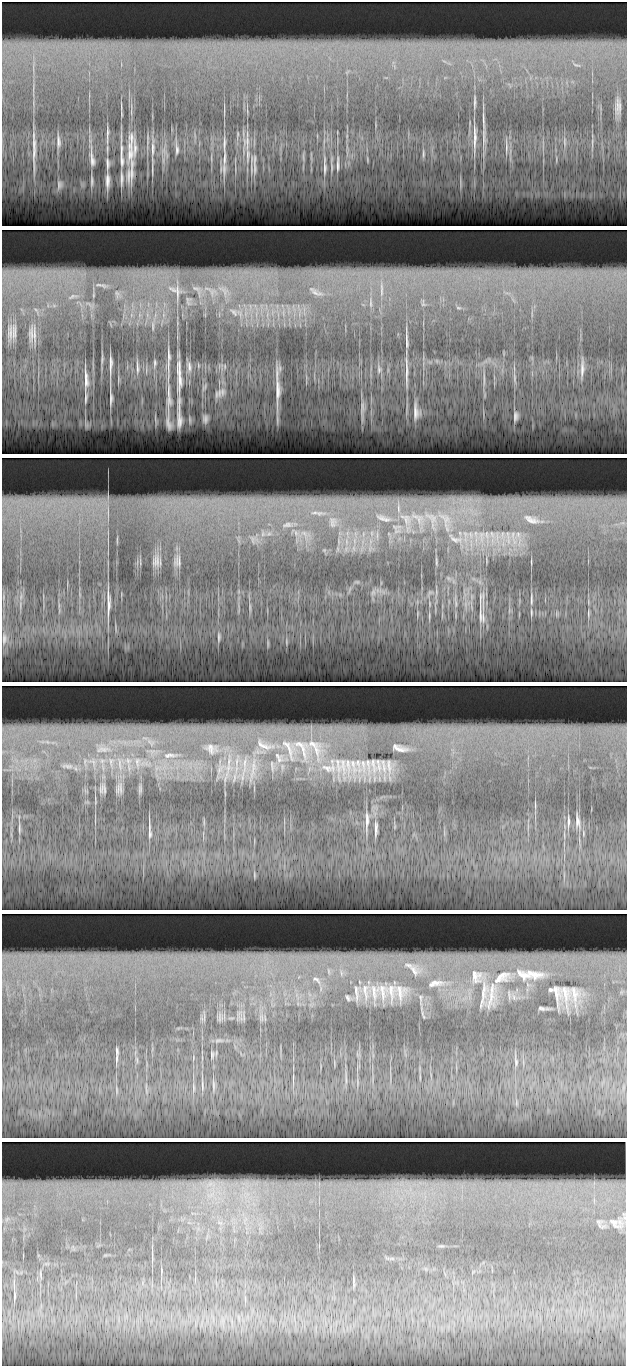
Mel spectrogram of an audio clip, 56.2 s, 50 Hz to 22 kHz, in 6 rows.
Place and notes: Cadder, Glasgow, UK - The Forth & Clyde Canal 002
3-channel live-mix with a stereo pair of DPA4060s and an Aquarian Audio H2a hydrophone. Recorded on a Sound Devices MixPre-3.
